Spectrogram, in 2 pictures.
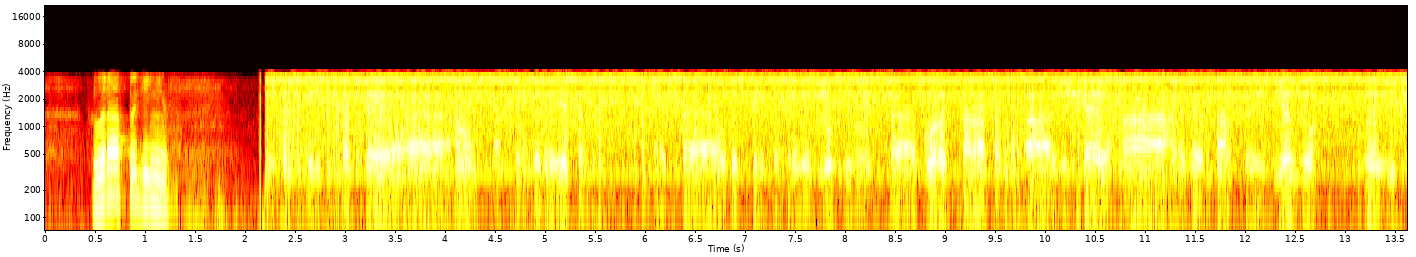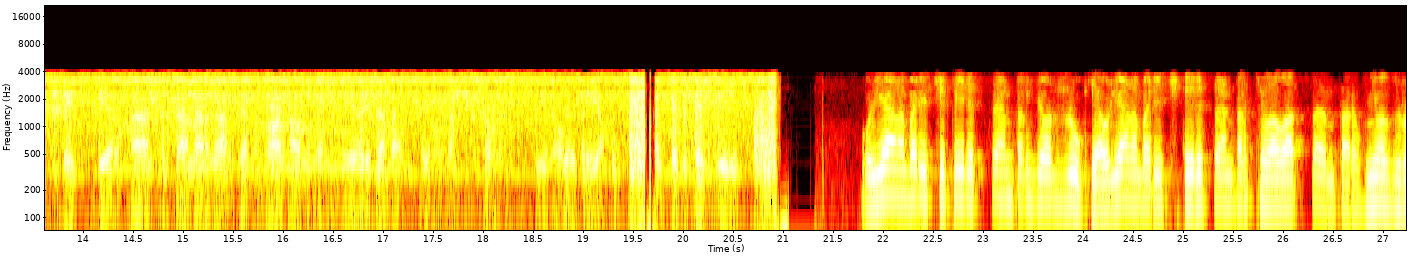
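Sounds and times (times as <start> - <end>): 
speech: 0.5 - 1.4, 6.8 - 21.0, 21.8 - 27.2
heavy radio transmission hiss and crackle: 2.2 - 21.1.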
